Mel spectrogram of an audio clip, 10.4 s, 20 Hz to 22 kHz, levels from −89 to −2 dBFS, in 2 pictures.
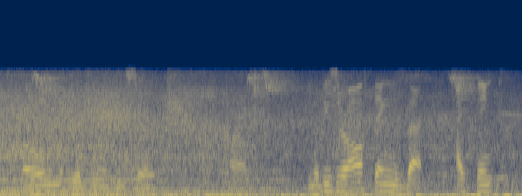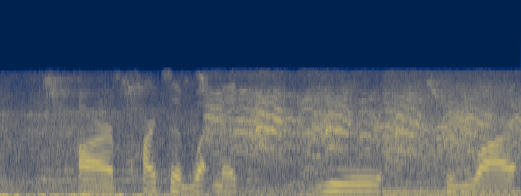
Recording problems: high frequencies cut off; severe; nothing above 5 kHz
animal sounds; loud; throughout; 3 dB below the speech
traffic noise; loud; throughout; 3 dB below the speech
voice in the background; noticeable; throughout; 20 dB below the speech
wind noise on the microphone; occasional gusts; 25 dB below the speech

